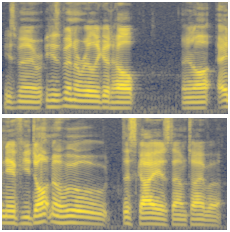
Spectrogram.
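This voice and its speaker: A tired man in his twenties with a naturally deep voice, rambling through casual commentary while he builds in a game, full of fillers and restarts. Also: fairly even intonation, moderate pace, darkish tone, clean tone. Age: 20s. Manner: rambling, hesitant, many fillers. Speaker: Minecraft YouTuber.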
